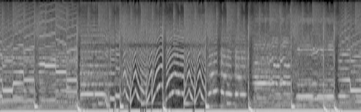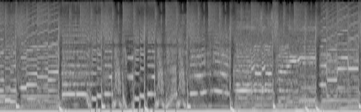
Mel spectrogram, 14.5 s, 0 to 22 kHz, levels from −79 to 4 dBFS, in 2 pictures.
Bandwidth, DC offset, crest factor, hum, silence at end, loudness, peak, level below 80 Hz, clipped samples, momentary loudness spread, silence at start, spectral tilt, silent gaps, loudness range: over 20 kHz; under 0.1%; 10 dB; none; 0 s; -15 LUFS; -6 dBFS; -20 dBFS; under 0.1%; 3 LU; 0 s; -3 dB/octave; none; 1 LU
